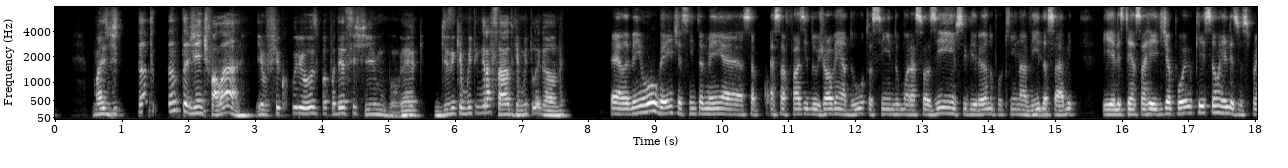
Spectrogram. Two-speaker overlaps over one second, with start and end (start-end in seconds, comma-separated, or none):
none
